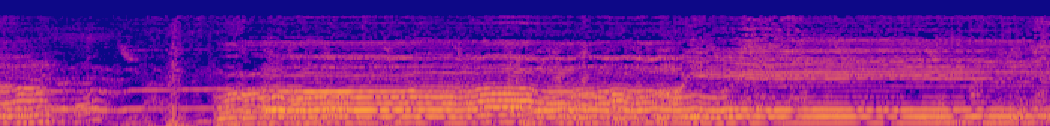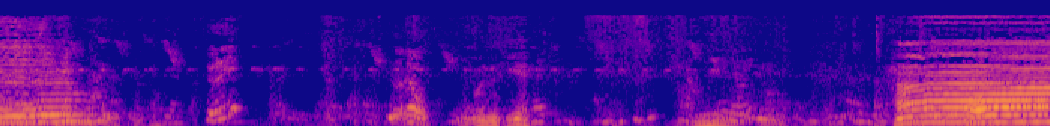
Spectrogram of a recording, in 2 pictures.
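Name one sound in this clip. An elderly man chants in a long, drawn-out, wavering voice, breaking off for a while and then starting again.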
